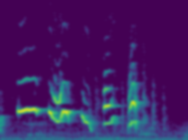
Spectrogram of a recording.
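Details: Singing male cockatiel kept as a pet, performing natural calls, wolf whistles and clicks. A long flat clear whistle slides into a warbling drop, then two brief whistles and a harsher squawky note follow.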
